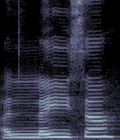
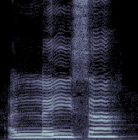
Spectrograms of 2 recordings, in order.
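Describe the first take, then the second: No difference in how they are said.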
